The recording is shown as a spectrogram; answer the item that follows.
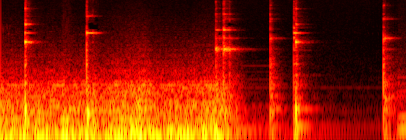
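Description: Drumsticks striking small cymbals laid on a snare drum head: about half a dozen sharp metallic hits, each ringing briefly, in free improvisation. Under them a low drone fades out about two and a half seconds in.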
